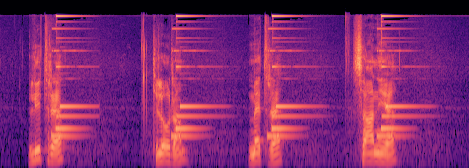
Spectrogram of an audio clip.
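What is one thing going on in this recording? A man calls out short words one at a time through a microphone.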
